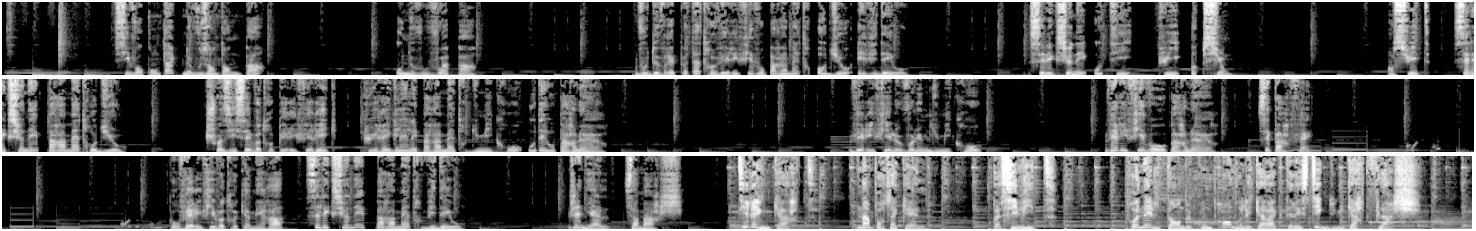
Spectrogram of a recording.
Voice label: French explainers

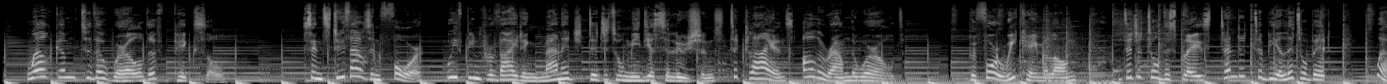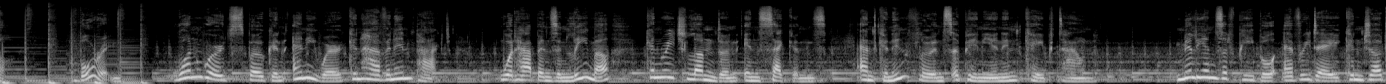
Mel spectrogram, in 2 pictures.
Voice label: International English, Corporate

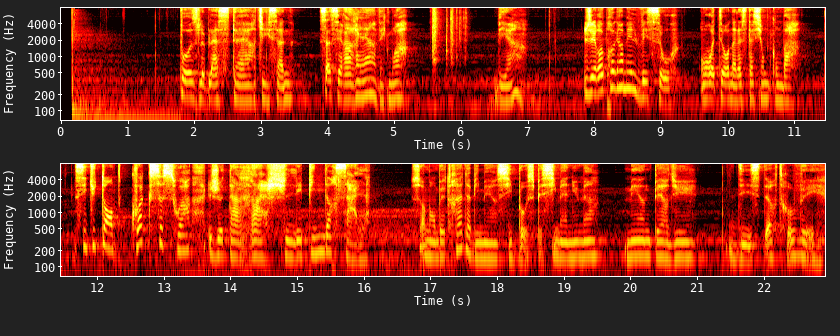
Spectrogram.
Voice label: French Gaming Evil Bot

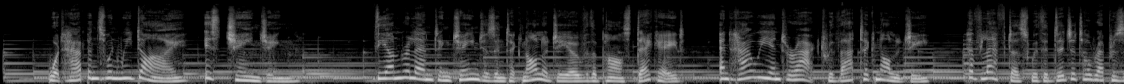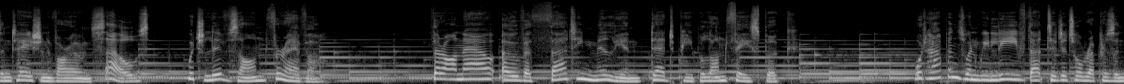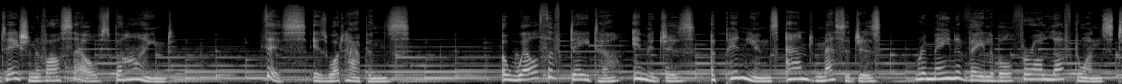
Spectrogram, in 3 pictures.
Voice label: doco RP

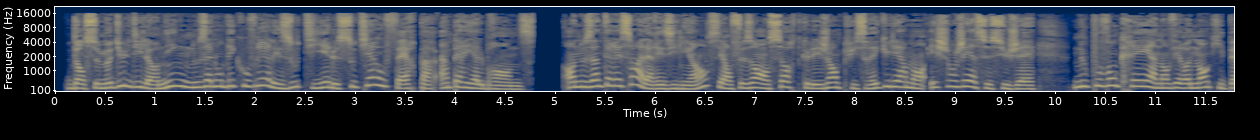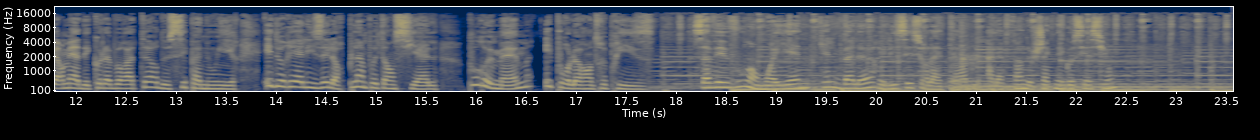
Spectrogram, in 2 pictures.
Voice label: French corporate

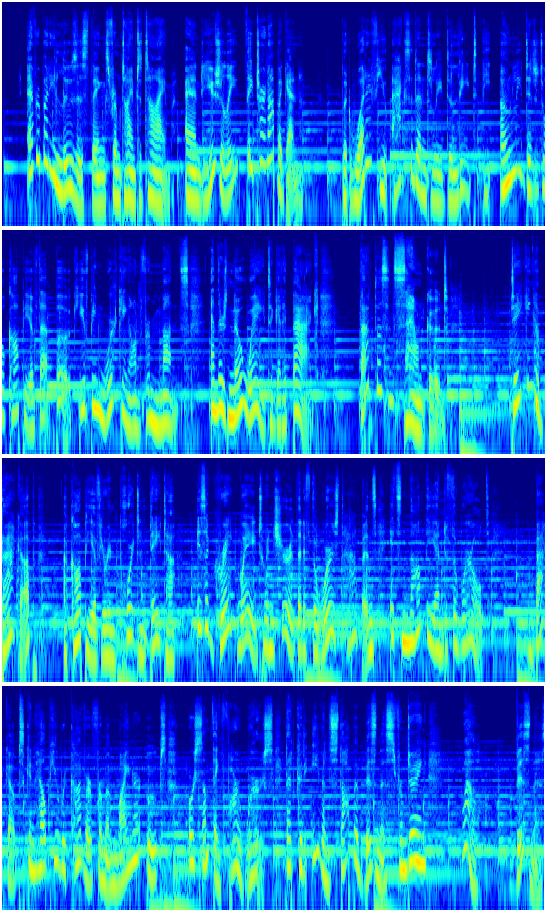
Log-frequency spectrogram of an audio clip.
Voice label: International Eng; OpenClassrooms

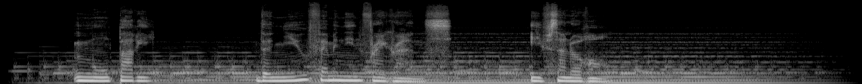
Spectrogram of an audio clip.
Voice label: French, Eng; Accent français; élégant; YSL

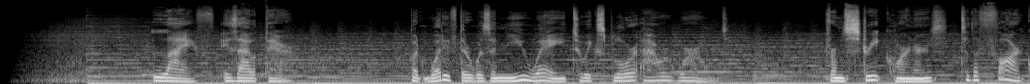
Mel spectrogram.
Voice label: International Eng, voiceover commercial; NorthFace

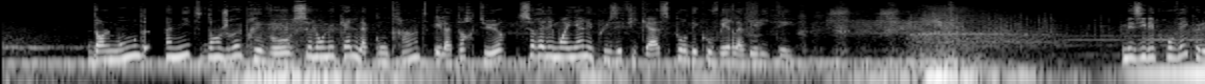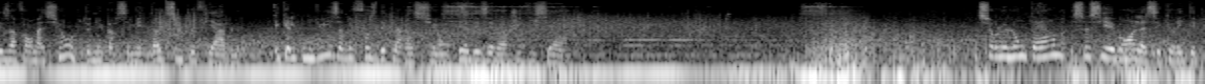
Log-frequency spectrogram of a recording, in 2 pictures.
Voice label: French charity

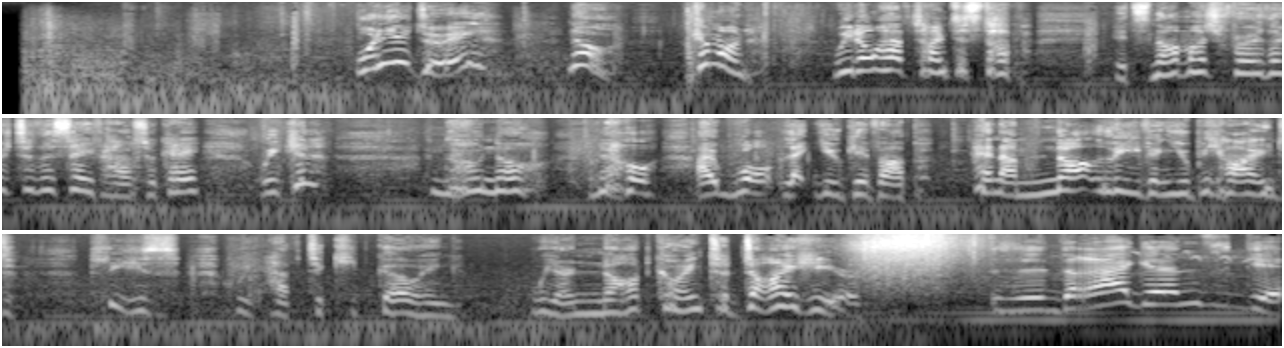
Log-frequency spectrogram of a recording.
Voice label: Gaming English

